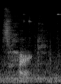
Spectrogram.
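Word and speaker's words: Tuerck: a dude named Ryan Turk. He's a drift car dude. His last name is spelled T U E R C K. This is very strange spelling. Anyway, Ryan Turk, he's a drift car dude.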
